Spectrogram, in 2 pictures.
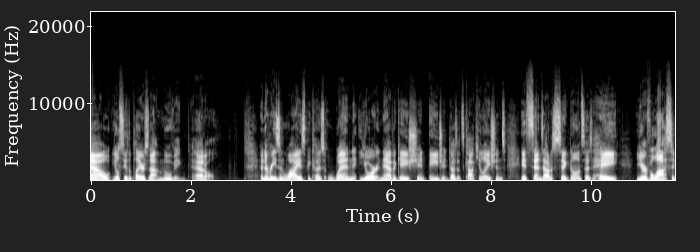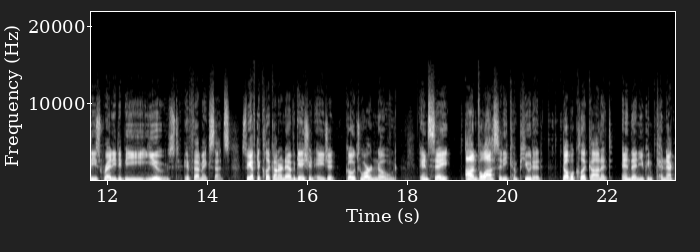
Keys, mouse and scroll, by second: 3.6-4.7 drag, 5.7-6.7 drag, 15.2-16.2 drag, 17.0 click, 19.1 click, 20.9 click, 21.0 click, 23.0 click.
